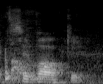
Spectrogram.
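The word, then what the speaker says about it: Suwałki: And here I find myself in beautiful Poland, in Suwalki. Suwalki, I'm so sorry. Suwalki. – Yes, it's difficult to pronounce. – I just have to remember the W's or V's.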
